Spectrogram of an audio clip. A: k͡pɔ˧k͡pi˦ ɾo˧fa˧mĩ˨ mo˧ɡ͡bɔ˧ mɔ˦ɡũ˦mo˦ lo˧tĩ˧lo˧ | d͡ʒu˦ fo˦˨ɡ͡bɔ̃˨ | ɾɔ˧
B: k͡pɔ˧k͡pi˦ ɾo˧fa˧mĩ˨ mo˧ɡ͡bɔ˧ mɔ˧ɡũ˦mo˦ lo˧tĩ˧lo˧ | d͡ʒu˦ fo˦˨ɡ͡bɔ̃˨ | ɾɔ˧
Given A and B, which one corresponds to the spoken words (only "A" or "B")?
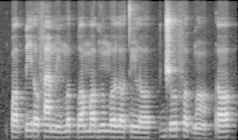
A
